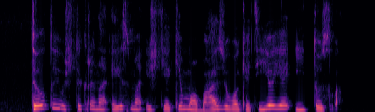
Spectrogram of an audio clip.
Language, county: Lithuanian, Klaipėda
